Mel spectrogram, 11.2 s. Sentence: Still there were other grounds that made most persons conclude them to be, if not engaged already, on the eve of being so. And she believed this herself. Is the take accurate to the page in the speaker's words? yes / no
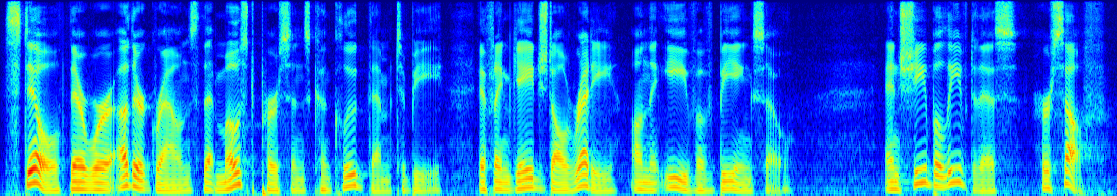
no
